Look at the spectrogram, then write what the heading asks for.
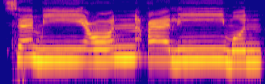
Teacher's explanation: عین کے اوپر 2 پیش، اس کے بعد عین حروف حلقی میں سے ہے، اظہار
